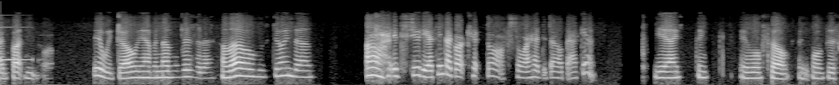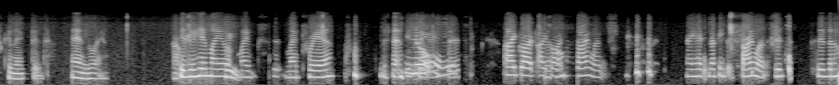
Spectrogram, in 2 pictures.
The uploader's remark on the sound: A Course in Miracles [ACIM] Students are joining together on a Free Conference Call to study A Course of Love [ACOL].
